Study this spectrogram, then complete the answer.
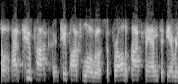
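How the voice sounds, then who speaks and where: A man speaks with a plain, everyday voice. His pitch is fairly high and his intonation fairly even. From Canada, Ontario. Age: 20s. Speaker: internet radio DJ. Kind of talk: casual interview chat. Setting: phone call.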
